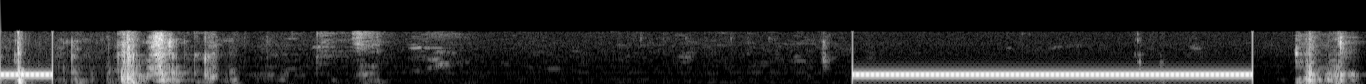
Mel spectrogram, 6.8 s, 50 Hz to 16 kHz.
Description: Ringback tone (North America), 440 + 480 Hz.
